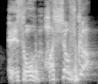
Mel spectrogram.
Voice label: weapon destroyed, voice message, crew ships japanese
